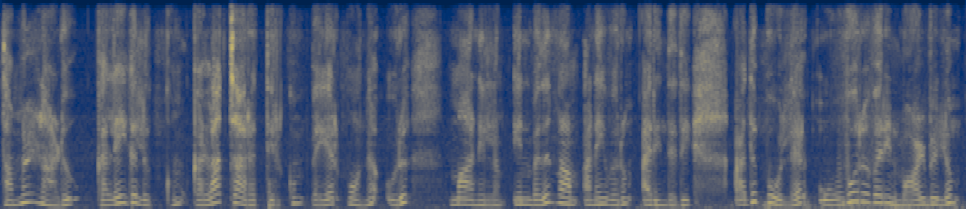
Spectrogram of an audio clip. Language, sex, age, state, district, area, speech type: Tamil, female, 18-30, Tamil Nadu, Salem, urban, spontaneous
